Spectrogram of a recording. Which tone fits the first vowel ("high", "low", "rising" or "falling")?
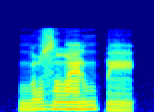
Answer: rising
